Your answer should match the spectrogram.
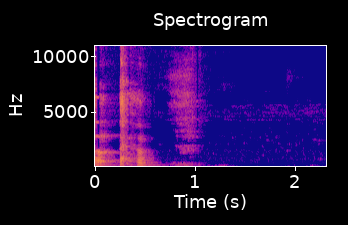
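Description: A person coughing twice in quick succession, short sharp coughs that die away within the first second and a half.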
